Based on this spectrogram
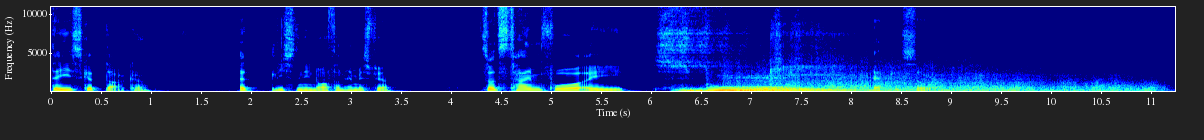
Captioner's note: thunder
